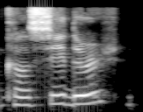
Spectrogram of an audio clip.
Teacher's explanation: for example in consider the second syllable is stressed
